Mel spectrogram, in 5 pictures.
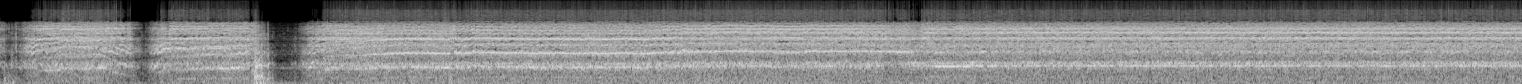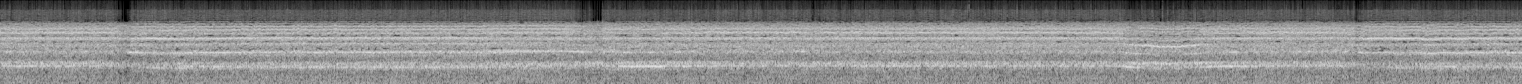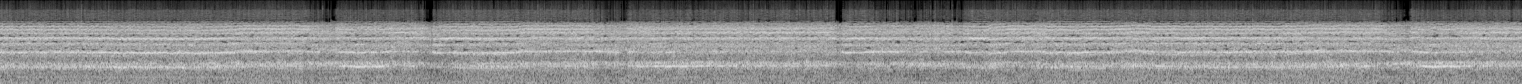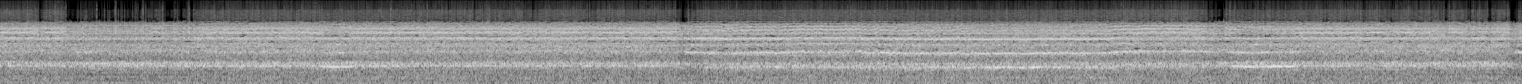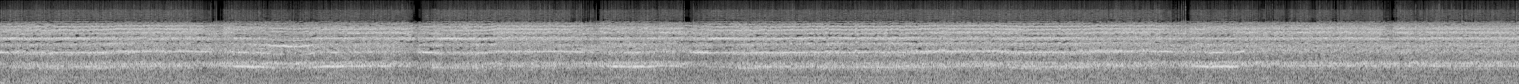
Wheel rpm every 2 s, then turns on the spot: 100, 130, 200, 220, 230, 230, 230, 230, 220, 210, 230, 230, 230, 220, 220, 210, 220, 220, 230, 230, 220, 220, 230, 230, 230, 230, 220, 200, 220, 230, 220, 230, 220, 230, 210, 220, 230, 230.
none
